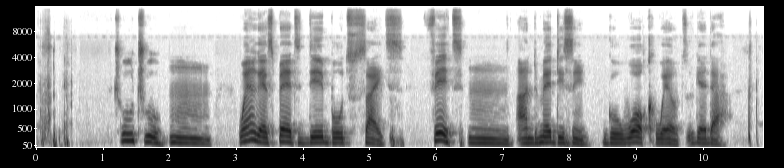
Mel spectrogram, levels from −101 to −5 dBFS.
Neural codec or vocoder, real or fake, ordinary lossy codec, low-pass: vocoder, 44.1 kHz, 128 mel bands every 512 samples, BigVGAN v2; fake; none; 14.4 kHz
